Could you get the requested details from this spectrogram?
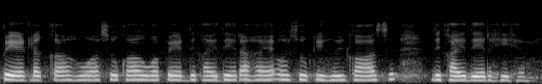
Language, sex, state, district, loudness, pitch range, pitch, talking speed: Hindi, female, Punjab, Kapurthala, -17 LUFS, 200-210 Hz, 205 Hz, 200 wpm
